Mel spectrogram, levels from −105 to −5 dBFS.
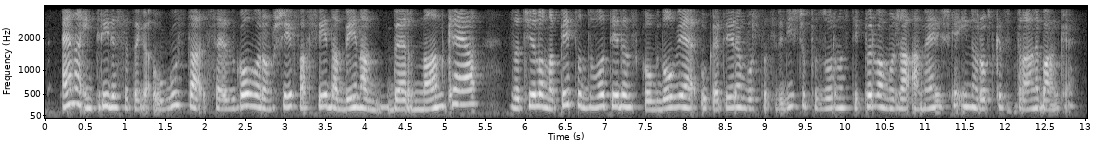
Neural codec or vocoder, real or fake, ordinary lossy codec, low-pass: none; real; none; 3.6 kHz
